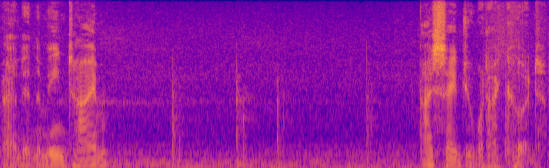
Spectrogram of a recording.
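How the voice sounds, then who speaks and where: A man's voice: a bass voice, lively intonation, moderate pace, loud music behind the voice. An actor playing a wry, fretful, fatherly old butler in a video game, with a dry and formal way of talking. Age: older.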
